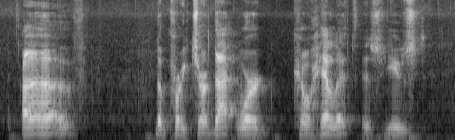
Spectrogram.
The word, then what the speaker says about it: Koheleth: I'm going to pronounce it for you. Koheleth. Q-O-H-E-L-E-T-H. Koheleth.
